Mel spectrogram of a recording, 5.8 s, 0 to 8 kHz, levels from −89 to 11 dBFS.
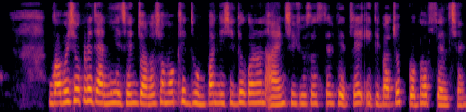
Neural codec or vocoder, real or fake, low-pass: codec, 16 kHz, 2 kbps, FreqCodec, larger model; fake; 7.2 kHz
